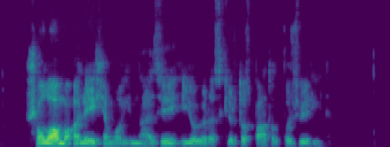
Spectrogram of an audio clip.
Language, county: Lithuanian, Šiauliai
